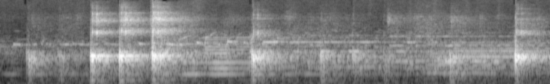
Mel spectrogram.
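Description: Amplified electric guitar played with a glass tube pressed across the strings. It gives a series of about seven sharp, irregular strikes, and each strike rings on in several overlapping tones. The loudest come about a second in and near the end.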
